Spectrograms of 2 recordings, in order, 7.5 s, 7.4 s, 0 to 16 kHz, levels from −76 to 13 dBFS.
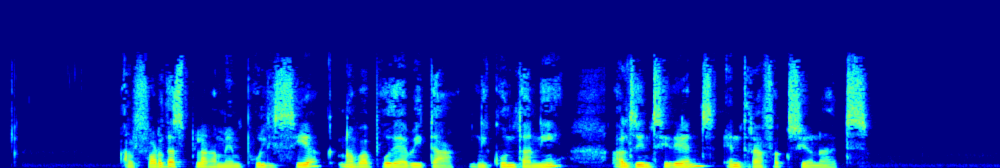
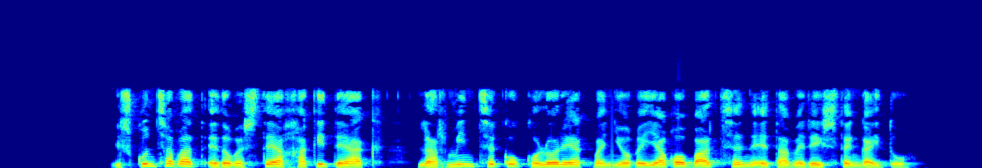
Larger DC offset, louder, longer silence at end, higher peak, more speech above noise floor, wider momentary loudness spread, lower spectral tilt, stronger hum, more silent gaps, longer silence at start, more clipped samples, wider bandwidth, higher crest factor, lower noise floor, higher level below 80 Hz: neither; second, -22 LUFS vs -16 LUFS; first, 1 s vs 0.55 s; about the same, -2 dBFS vs 0 dBFS; second, 46 dB vs 71 dB; about the same, 7 LU vs 7 LU; about the same, -5 dB/octave vs -5 dB/octave; neither; neither; about the same, 0.9 s vs 0.85 s; neither; first, 11 kHz vs 8 kHz; first, 22 dB vs 16 dB; second, -67 dBFS vs -86 dBFS; second, -68 dBFS vs -60 dBFS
